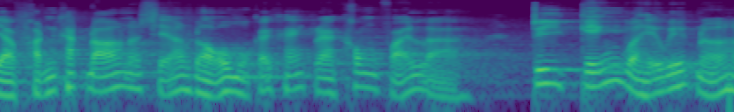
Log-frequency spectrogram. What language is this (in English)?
Vietnamese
